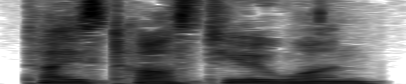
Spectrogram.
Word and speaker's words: testosterone: At puberty, guys' hearts begin producing a lot of the hormone testosterone, pronounced ties-TOSS-tuh-one, which makes changes in some parts of the body, including the voice.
